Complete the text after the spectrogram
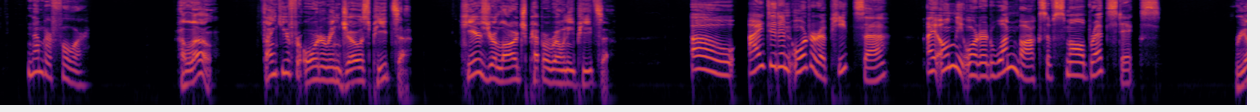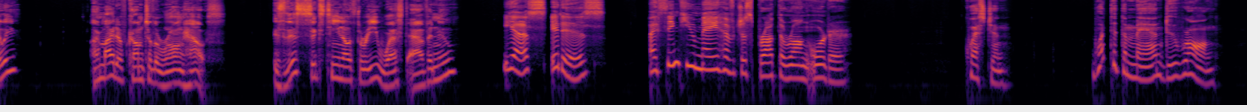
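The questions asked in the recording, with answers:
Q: what did the man do wrong?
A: He brought the wrong order (a large pepperoni pizza instead of small breadsticks).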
